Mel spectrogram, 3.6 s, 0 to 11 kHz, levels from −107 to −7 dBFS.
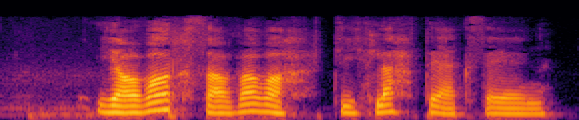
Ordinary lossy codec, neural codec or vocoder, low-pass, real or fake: AAC, 32 kbps; none; 7.2 kHz; real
